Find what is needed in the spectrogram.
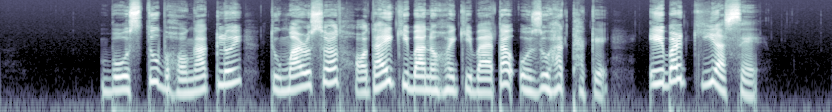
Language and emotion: Assamese, disgusted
